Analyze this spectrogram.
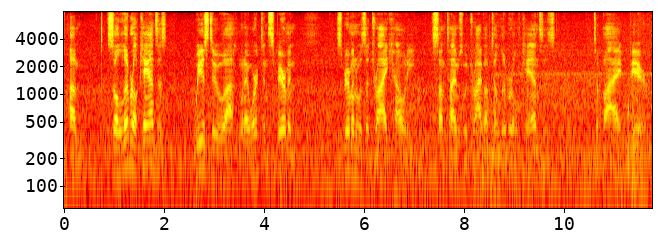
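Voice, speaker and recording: A man talks at a fairly slow pace in a medium pitch for a man, with ordinary pitch variation. Noticeable background noise is present. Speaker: voice artist; former radio disc jockey. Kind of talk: casual storytelling to camera. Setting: in a car.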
